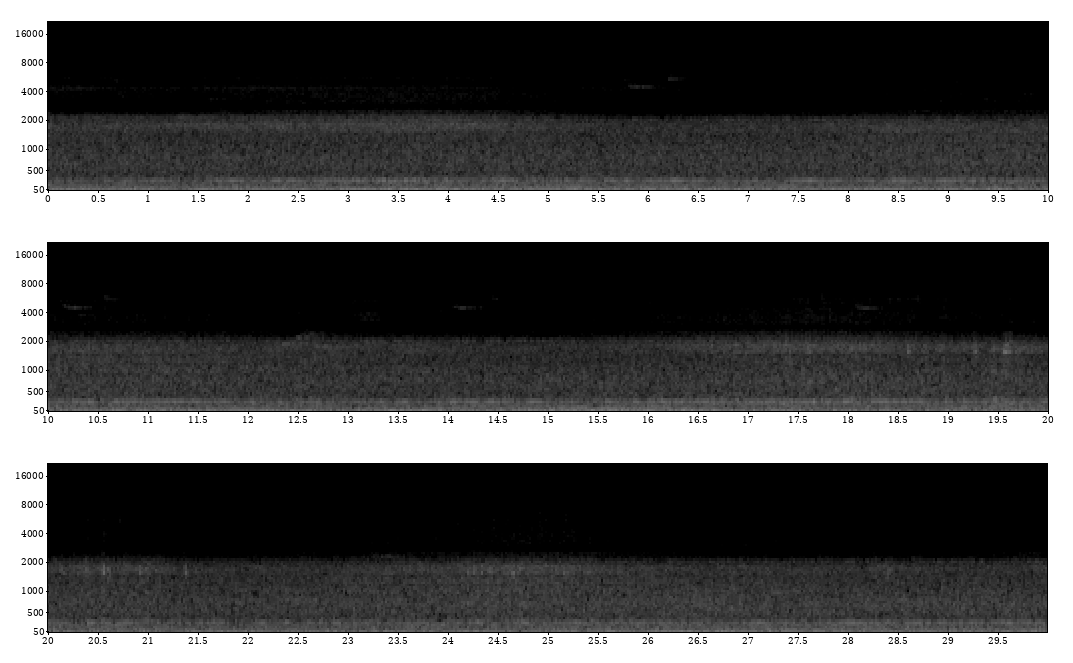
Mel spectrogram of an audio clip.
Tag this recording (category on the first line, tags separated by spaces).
Soundscapes > Nature
modified-soundscape natural-soundscape alice-holt-forest artistic-intervention data-to-sound field-recording nature weather-data Dendrophone sound-installation raspberry-pi phenological-recording soundscape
